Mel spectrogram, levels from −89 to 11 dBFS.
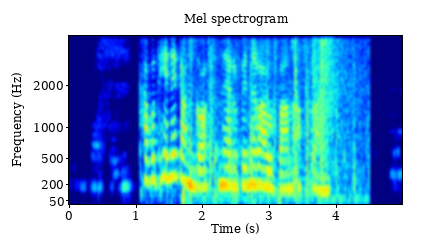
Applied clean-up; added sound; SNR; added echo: none; Run; 7 dB; none.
